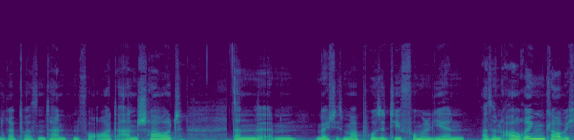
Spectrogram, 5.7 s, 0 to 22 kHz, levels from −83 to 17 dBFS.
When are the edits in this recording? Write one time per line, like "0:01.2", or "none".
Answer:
0:04.6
